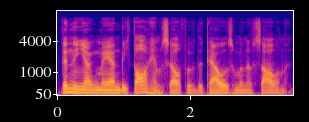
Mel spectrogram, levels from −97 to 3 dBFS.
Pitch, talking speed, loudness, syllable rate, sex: 115 Hz, 185 wpm, -19 LUFS, 5.0 syllables/s, male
